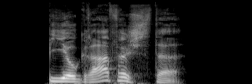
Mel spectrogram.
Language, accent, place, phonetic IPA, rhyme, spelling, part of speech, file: German, Germany, Berlin, [bioˈɡʁaːfɪʃstə], -aːfɪʃstə, biografischste, adjective, De-biografischste.ogg
- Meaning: inflection of biografisch: 1. strong/mixed nominative/accusative feminine singular superlative degree 2. strong nominative/accusative plural superlative degree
